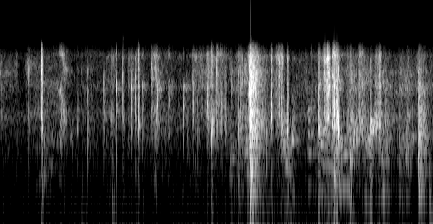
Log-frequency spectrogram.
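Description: Scattered knocks and clatters with a loud bang about five seconds in, amid scuffling movement and low voices.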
